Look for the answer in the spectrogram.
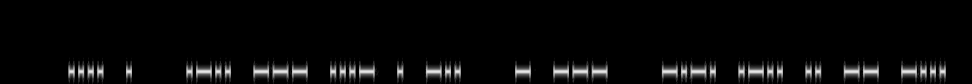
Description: Morse code, heard as a keyed tone, about 25 wpm, spaced as for 20 wpm, 600 Hz. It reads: HE LOVED TO CLIMB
